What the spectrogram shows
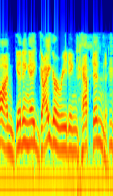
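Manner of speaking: put-on thick, over-enunciated English accent. Mimicking dubbed movie dialogue, in an exaggerated over-enunciated english accent. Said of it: "it's that over-enunciated".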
